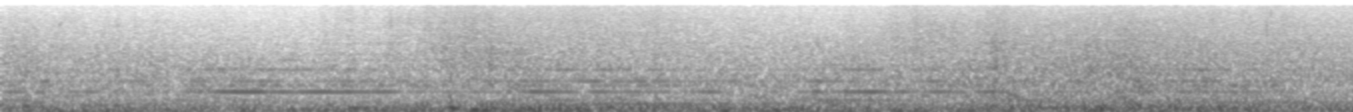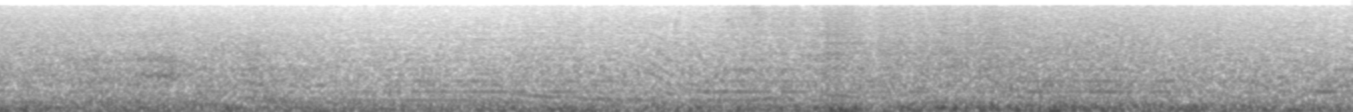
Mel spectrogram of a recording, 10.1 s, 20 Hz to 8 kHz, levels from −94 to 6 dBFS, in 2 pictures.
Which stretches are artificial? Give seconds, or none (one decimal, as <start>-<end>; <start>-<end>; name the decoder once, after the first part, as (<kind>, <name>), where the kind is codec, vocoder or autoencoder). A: 4.8-6.3 (autoencoder, DAC-VAE)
